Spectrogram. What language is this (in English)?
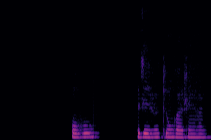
Punjabi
